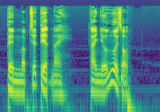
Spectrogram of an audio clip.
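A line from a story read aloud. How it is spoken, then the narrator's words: Cold, low. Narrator (Vietnamese): Thần Thiên trầm xuống, lạnh lùng nói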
